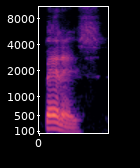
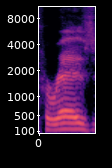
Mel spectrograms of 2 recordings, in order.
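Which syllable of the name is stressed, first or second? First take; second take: first; second. First: The stress is on the first syllable. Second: The stress is on the second syllable. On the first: The speaker calls it right. "the accent mark is over the first e because the correct pronunciation" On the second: The speaker calls it wrong. "Why everyone insists on saying Perez is is beyond me"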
